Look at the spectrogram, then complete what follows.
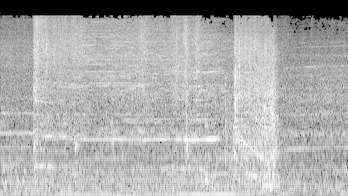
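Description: Breville cold press juicer running on its low setting, its motor humming steadily while produce is pushed down the feed chute. Louder grinding from just under a second in, and a louder burst of it about five seconds in, after which the low hum drops away.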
